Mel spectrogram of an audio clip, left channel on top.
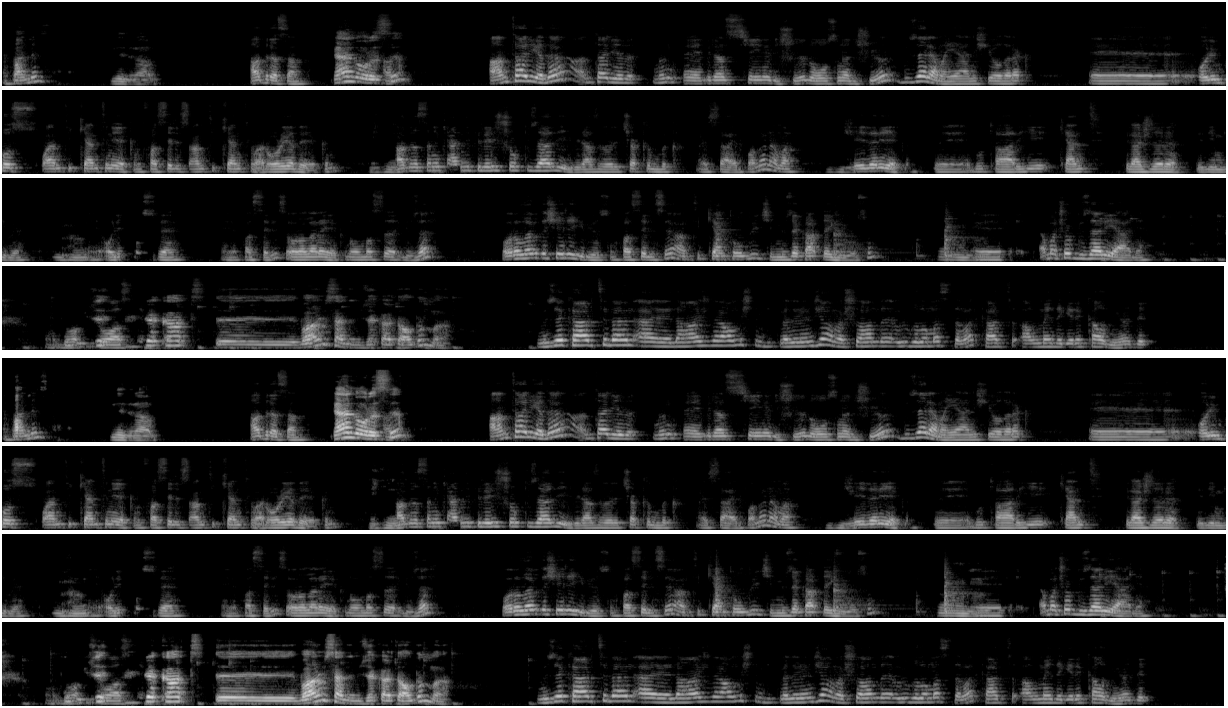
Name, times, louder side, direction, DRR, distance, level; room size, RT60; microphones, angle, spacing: voice 1, 0.0-0.4 2.5-3.1 3.8-3.9 4.9-10.3 10.9-15.6 16.2-20.2 20.8-21.3 21.6-23.2 23.5-24.7 25.3-26.3 26.7-28.9 29.5-33.2 34.2-34.5 34.9-36.0 37.2-38.0 42.1-48.2, equal, ahead, 0.5 m, -29 dB
voice 2, 1.1-1.5 3.3-4.0 15.9-16.2 20.6-20.8 25.0-25.4 33.8-34.3 36.7-36.9 37.3-37.8 38.2-41.2, right 8 dB, 65° right, 0.3 m, -23 dB
sound 1, 31.0-34.4 35.5-37.6 38.7-39.4 39.8-41.3 42.0-42.2, right 3 dB, 85° right, 0.7 m, -45 dB
3.6 x 2.5 x 3.0 m
head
